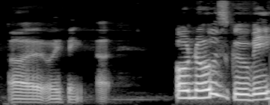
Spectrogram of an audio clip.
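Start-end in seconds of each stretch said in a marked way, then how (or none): 2.4-3.7 very high, loud, squeaky cartoon voice. Asked on a podcast how his Shaggy is, doing a Shaggy impression. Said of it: "How's your Shaggy?".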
